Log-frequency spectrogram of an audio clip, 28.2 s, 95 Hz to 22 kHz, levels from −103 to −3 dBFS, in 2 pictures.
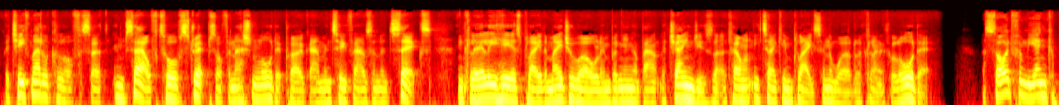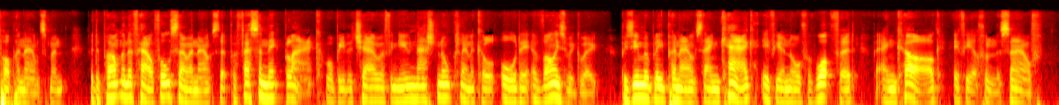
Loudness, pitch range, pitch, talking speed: -23 LUFS, 110-135 Hz, 120 Hz, 170 wpm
